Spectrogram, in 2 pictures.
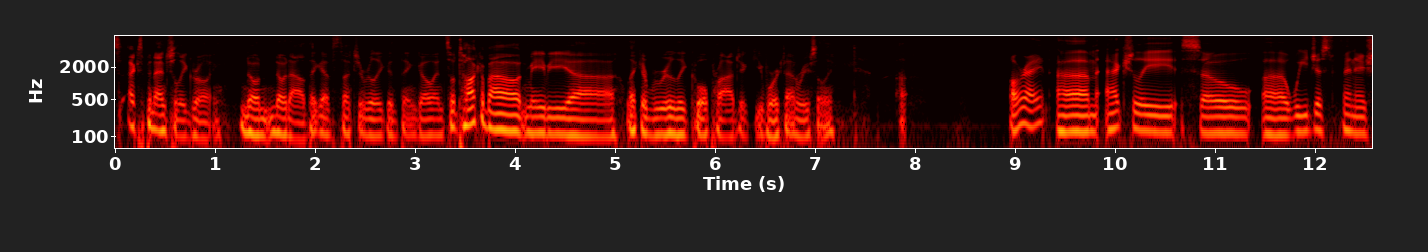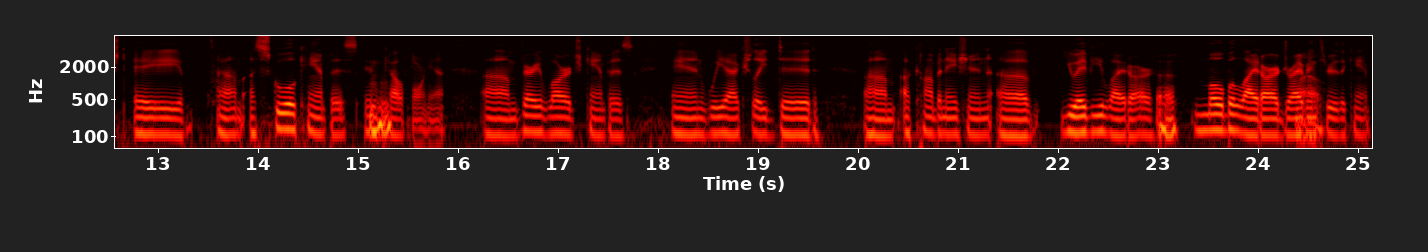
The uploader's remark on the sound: TopoDOT Users Conference 2022 - A Geoholics Road Show. I was honored to be invited to this year's TopoDOT Users Conference in beautiful Orlando Florida! Random unscripted interviews recorded at #TUC22.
